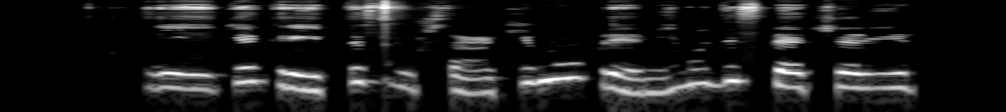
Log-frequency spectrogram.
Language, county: Lithuanian, Šiauliai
